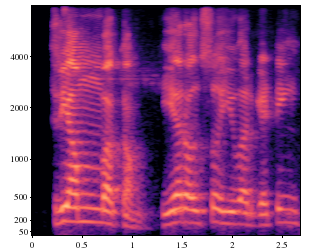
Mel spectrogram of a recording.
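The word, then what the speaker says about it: त्र्यम्बकम्: when they chant Om Trayambakam Yajamahe, it's a wrong pronunciation. Triambakam, because half ta, half ra and ya together.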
